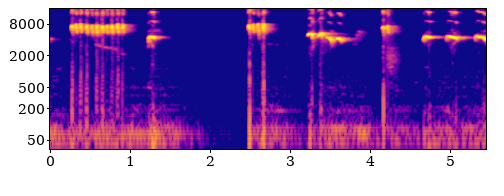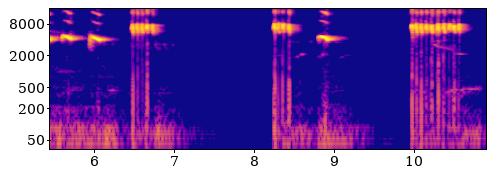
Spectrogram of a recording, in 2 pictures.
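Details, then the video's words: Sunbird singing to excite other birds: loud buzzy high chirps in clusters separated by short pauses, with a central run of five quick descending notes. "pancingan Burung Konin gacor ngerol"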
